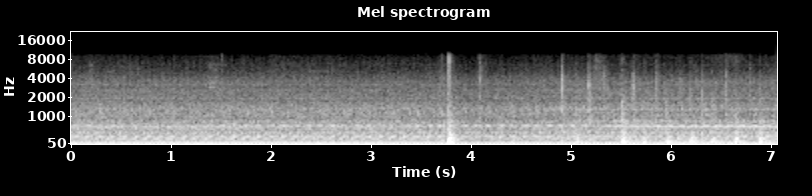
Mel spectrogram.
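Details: Preserved MCW Metrobus MK1 5120 (SND 120X) diesel bus idling low and rough, hunting and lumpy with an occasional stray clunk; cause unknown. The bus also has a bad diff and sometimes cannot get into third gear.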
